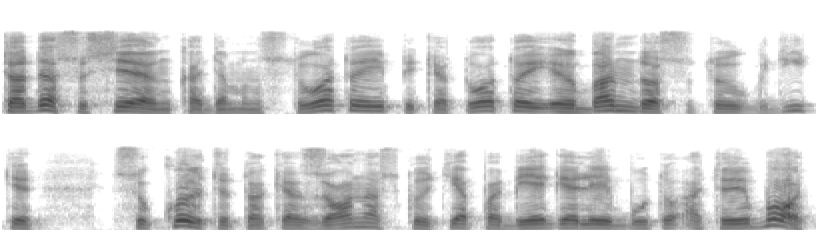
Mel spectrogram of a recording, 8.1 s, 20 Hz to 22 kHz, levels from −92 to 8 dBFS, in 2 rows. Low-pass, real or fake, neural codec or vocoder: 7.2 kHz; fake; vocoder, 22.05 kHz, 80 mel bands, Vocos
